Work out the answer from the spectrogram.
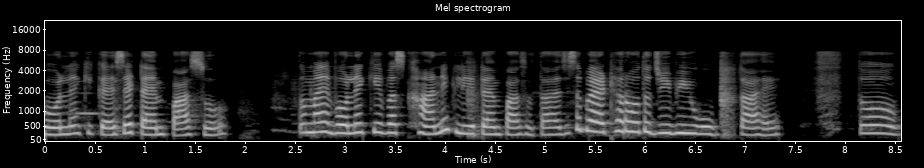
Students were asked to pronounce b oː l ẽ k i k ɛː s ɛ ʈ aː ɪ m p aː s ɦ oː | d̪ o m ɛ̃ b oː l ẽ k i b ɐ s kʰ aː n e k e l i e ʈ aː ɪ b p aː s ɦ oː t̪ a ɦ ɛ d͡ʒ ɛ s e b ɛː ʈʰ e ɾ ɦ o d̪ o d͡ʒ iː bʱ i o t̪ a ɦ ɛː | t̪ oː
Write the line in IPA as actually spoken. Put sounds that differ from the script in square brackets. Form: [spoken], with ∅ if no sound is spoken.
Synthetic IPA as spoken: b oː l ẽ k i k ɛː s [e] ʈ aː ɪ m p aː s ɦ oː | [t̪] o m ɛ̃ b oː l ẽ k i b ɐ s kʰ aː n e k e l i e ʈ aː ɪ [m] p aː s ɦ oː t̪ a ɦ ɛ d͡ʒ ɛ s e b ɛː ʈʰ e ɾ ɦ o [t̪] o d͡ʒ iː bʱ i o t̪ a ɦ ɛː | t̪ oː

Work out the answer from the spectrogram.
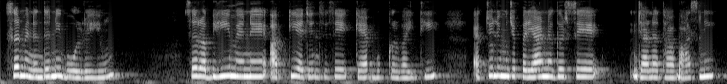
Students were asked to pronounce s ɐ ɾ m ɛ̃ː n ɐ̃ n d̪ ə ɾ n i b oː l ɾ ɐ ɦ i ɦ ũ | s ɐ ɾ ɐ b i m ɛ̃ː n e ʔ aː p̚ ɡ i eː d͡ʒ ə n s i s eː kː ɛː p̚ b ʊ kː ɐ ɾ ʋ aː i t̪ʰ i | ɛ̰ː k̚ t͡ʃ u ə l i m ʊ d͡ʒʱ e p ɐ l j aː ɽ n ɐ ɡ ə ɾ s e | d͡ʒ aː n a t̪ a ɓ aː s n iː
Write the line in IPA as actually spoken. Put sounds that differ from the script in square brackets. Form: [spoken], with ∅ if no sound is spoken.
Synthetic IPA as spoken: s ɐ ɾ m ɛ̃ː n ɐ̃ n d̪ ə ɾ n i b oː l ɾ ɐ ɦ i ɦ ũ | s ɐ ɾ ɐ b i m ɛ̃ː n e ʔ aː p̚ [k] i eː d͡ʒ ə n s i s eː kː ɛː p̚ b ʊ kː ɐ ɾ ʋ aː i t̪ʰ i | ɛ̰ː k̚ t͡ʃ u ə l i m ʊ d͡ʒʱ e p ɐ [ɾ] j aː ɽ n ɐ ɡ ə ɾ s e | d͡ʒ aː n a [t̪ʰ] a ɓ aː s n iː

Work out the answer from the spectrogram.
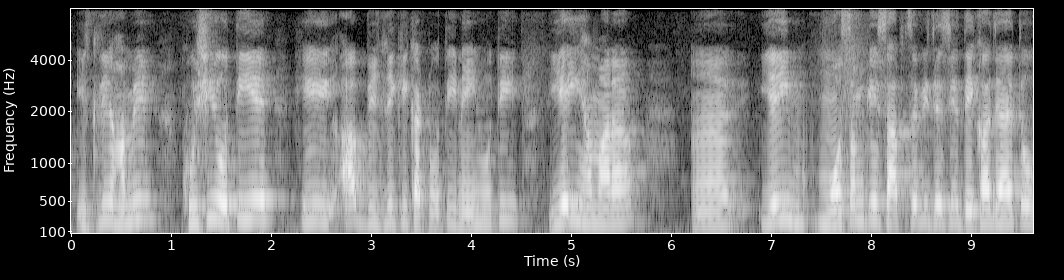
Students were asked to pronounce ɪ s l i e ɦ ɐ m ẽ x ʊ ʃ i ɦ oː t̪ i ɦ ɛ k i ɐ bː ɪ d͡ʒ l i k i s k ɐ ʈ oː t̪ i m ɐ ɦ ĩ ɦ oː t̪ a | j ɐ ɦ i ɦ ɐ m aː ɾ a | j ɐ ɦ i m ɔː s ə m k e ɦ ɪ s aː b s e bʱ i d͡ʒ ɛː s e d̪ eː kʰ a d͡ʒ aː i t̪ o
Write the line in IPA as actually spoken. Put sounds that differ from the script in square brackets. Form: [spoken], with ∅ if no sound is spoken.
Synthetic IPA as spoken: ɪ s l i e ɦ ɐ m ẽ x ʊ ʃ i ɦ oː t̪ i ɦ ɛ k i ɐ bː ɪ d͡ʒ l i k i [∅] k ɐ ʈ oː t̪ i [n] ɐ ɦ ĩ ɦ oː t̪ [i] | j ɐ ɦ i ɦ ɐ m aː ɾ a | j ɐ ɦ i m ɔː s ə m k e ɦ ɪ s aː b s e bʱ i d͡ʒ ɛː s e d̪ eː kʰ a d͡ʒ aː [e] t̪ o

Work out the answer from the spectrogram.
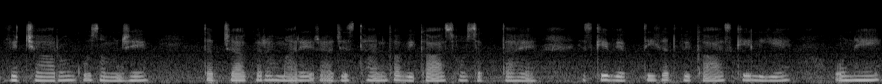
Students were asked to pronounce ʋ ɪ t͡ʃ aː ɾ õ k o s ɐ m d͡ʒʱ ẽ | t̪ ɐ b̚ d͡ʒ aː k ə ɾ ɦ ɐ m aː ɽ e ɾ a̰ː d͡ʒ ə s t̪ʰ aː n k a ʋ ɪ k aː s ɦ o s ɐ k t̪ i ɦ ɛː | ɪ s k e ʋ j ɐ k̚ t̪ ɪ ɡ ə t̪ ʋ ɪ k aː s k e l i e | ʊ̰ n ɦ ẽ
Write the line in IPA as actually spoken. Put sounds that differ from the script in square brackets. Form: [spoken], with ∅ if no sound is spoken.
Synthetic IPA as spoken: ʋ ɪ t͡ʃ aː ɾ õ k o s ɐ m d͡ʒʱ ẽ | t̪ ɐ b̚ d͡ʒ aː k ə ɾ ɦ ɐ m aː [ɾ] e ɾ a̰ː d͡ʒ ə s t̪ʰ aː n k a ʋ ɪ k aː s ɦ o s ɐ k t̪ [a] ɦ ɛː | ɪ s k e ʋ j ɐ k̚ t̪ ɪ ɡ ə t̪ ʋ ɪ k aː s k e l i e | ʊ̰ n ɦ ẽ

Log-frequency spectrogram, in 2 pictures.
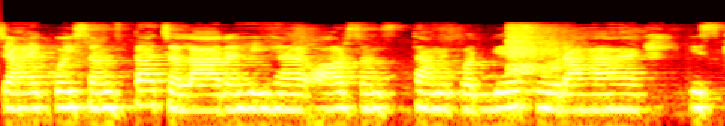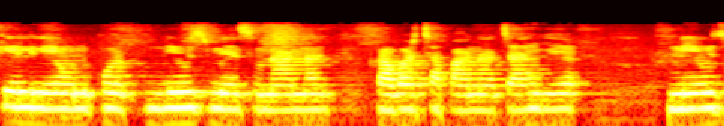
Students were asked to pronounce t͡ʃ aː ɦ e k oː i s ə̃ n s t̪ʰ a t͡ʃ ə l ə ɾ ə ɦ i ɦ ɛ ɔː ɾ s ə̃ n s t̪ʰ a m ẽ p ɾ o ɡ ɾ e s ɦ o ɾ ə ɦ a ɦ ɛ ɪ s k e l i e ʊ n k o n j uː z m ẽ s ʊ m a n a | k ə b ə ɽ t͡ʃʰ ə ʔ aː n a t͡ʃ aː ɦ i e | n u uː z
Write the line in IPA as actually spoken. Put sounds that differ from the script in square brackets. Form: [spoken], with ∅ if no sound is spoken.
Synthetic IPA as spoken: t͡ʃ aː ɦ e k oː i s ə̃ n s t̪ʰ a t͡ʃ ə l [a] ɾ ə ɦ i ɦ ɛ ɔː ɾ s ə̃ n s t̪ʰ a m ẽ p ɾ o ɡ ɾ e s ɦ o ɾ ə ɦ a ɦ ɛ ɪ s k e l i e ʊ n k o n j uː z m ẽ s ʊ [n] a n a | k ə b ə [ɾ] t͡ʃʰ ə [p] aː n a t͡ʃ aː ɦ i e | n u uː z

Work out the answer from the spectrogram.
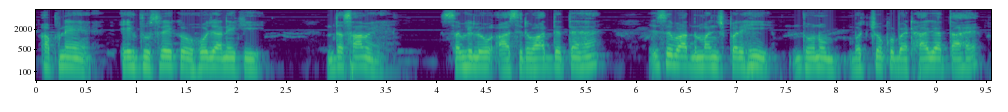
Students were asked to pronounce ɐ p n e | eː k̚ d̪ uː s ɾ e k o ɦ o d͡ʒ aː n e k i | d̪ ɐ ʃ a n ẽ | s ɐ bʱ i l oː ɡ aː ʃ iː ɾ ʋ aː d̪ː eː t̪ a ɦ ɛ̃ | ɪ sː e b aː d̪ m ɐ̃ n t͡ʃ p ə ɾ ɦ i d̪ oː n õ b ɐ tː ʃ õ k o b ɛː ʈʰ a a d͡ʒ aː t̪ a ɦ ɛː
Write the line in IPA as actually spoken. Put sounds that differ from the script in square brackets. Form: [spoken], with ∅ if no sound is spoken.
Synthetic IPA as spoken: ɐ p n e | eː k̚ d̪ uː s ɾ e k o ɦ o d͡ʒ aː n e k i | d̪ ɐ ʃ a [m] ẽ | s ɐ bʱ i l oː ɡ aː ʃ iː ɾ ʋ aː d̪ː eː t̪ [e] ɦ ɛ̃ | ɪ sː e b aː d̪ m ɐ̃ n t͡ʃ p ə ɾ ɦ i d̪ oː n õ b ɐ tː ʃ õ k o b ɛː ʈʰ a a d͡ʒ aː t̪ a ɦ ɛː

